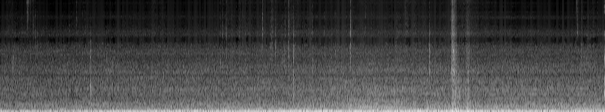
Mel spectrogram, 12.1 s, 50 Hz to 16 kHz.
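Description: Mercedes-Benz C250 Exclusive Edition pulling away on a test drive, a steady low engine and road rumble filling the cabin continuously at moderate level with no talk.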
